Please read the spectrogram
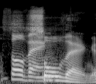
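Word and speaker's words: Solvang: Slovang.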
